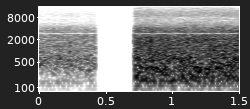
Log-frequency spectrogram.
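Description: The Bald River flows calmly through the Bald River Gorge Wilderness, a steady, even rush of water close by with no voices, briefly cut to silence for a moment before resuming.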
